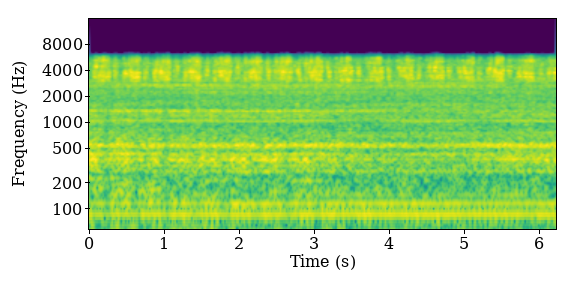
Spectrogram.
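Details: 1.8T on cold start after sitting overnight, right after timing belt, tensioner and water pump change: high raspy chirping squeal about 2.5 times a second lasting 3–5 minutes; seized small timing belt tensioner idler bearing, not cam sprocket.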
